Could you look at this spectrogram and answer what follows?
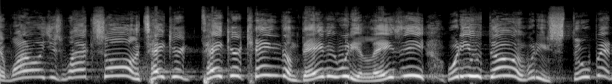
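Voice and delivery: mocking tempter. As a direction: goad him like a scornful voice in his ear. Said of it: "It's easy to say".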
